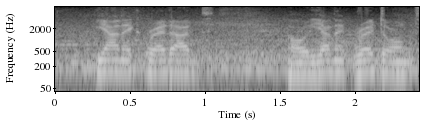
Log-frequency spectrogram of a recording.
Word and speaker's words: Yannick Redon: Yannick Redon, I should say, to give it the correct pronunciation, is drawing up behind him in the slipstream.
